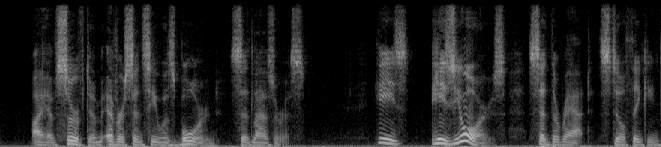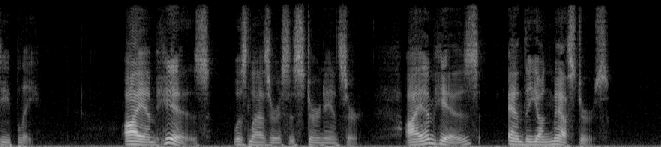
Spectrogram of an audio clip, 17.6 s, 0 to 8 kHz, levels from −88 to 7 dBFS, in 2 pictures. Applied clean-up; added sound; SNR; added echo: none; none; none; none.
